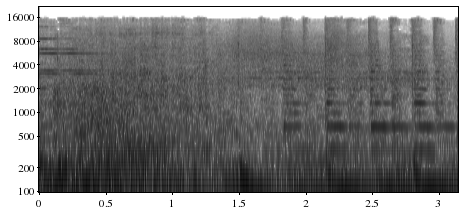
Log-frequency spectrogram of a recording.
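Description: An elevator door opening: a dense mechanical rumble and ratcheting clatter, with low sliding thumps repeating in the second half and a faint steady tone above. No one speaks.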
